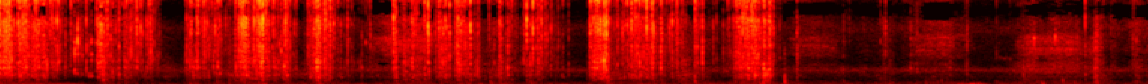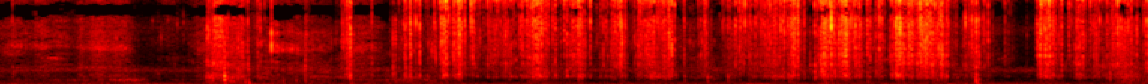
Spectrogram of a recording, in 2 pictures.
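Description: Wooden chopsticks tap and scrape against a food container.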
